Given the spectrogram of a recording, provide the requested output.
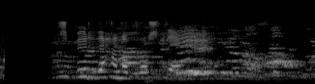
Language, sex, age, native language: Icelandic, female, 10, Icelandic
